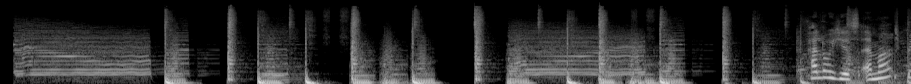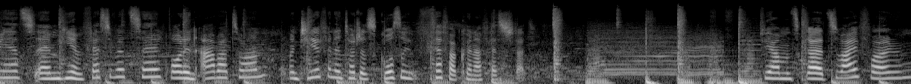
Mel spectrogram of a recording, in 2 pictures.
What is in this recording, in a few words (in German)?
Reportage; Pfefferkörnerfest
